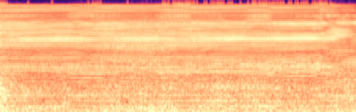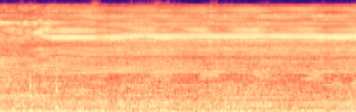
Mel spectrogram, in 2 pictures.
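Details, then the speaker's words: Steady high electric buzz: microneedling pen making a single dry pass, no glide, over the face during scar treatment, producing even erythema straight away before a CMCA peel is applied. "And this is dry needling. I'm not using any glide. But as you can see, there is really nice ariththema straight away."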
